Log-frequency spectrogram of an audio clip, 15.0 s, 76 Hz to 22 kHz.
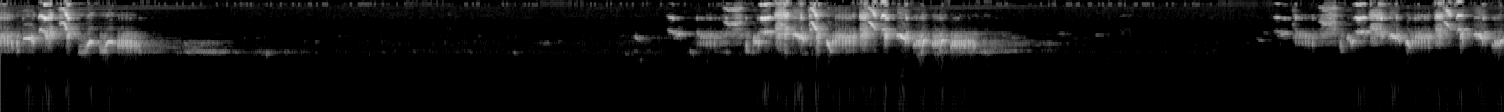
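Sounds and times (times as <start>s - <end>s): bird singing: 0.0s - 2.3s, 6.2s - 11.2s, 12.6s - 15.0s.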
